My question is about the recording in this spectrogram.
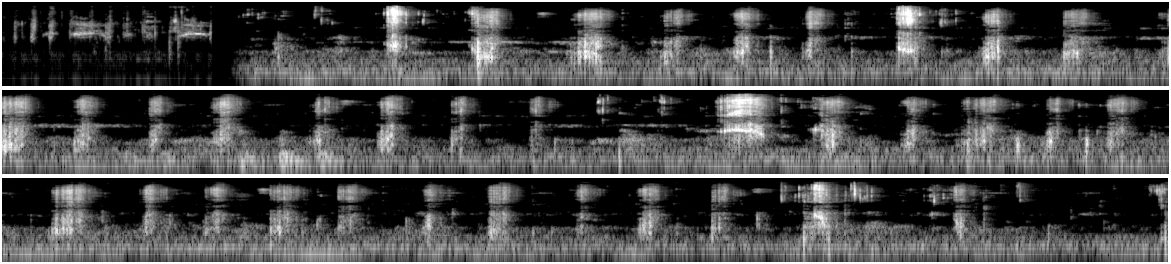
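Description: A person chewing a mouthful of food close to a lapel microphone: steady wet mouth clicks, about two a second, starting about two seconds in.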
